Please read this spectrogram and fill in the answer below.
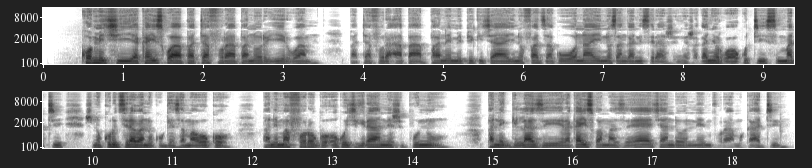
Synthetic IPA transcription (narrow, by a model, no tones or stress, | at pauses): komit͡ʃijakaiswapatafuɾapano̞riirwa | patafuɾaːpapane̞mipikit͡ʃaino̞fad͡zakuonaino̞saŋɡanisiɾaʐimwe̞ʐakaɲo̞rwawo̞kutisimatiʐ̥ino̞kuɾud͡ziɾaʋan̤ukuɡʱe̞zamao̞ːko̞ | pane̞mafo̞ɾo̞ɡʱo̞ʔokud͡ʒɡiɾane̞ʐipunu | pane̞ɡʱilazirakaiswamazejaet͡ʃando̞ne̞ɱvuɾamukaːti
